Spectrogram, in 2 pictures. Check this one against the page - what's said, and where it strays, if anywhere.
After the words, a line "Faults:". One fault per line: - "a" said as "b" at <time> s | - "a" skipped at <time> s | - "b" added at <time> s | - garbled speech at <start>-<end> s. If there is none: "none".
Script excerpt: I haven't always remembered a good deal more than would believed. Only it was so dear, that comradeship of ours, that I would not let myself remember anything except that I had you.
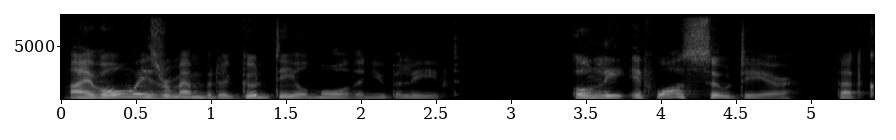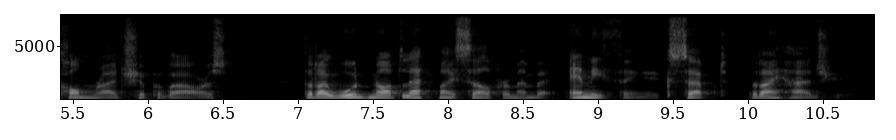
I have always remembered a good deal more than you believed. Only it was so dear, that comradeship of ours, that I would not let myself remember anything except that I had you.
Faults:
- "haven't" said as "have" at 0.1 s
- "would" said as "you" at 2.1 s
